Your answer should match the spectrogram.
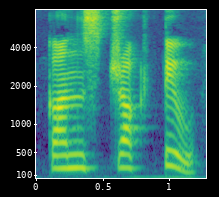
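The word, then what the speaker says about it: constructive: Kans C ओ एन S Kans truck T आर यू see truck और टिब कंस्ट्रक्टिव यानी कि सुधार लाने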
